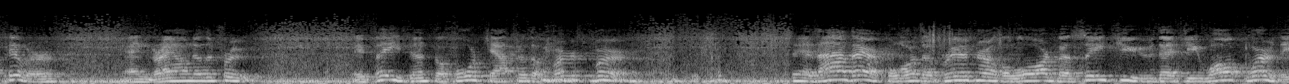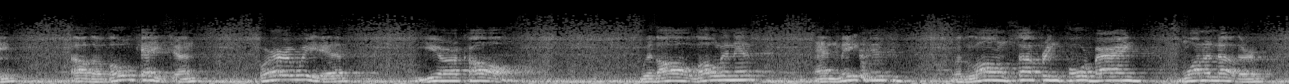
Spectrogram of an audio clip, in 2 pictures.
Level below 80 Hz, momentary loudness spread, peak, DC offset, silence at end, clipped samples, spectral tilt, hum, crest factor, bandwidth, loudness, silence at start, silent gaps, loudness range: -42 dBFS; 7 LU; -4 dBFS; 0.6%; 0 s; under 0.1%; -7.5 dB/octave; none; 14 dB; 10 kHz; -18 LUFS; 0 s; none; 2 LU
